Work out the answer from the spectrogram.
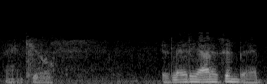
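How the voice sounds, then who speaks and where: An actor playing a principled, dry-witted middle-aged statesman and firm father in a measured radio drama style. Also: fairly low pitch, slight background noise, lightly acted. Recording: tinny, band-limited radio drama recording.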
